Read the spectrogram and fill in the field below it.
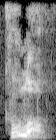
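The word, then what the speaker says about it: Coulombe: Koulom. Danny Koul then. Sorry, Danny. Forget your name wrong.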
